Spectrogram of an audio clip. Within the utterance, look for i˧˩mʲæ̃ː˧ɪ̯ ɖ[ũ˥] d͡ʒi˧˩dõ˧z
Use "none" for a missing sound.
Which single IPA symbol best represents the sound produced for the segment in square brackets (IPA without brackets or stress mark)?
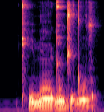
ũ˥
